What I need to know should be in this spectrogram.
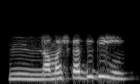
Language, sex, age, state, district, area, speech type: Bengali, female, 30-45, West Bengal, North 24 Parganas, rural, conversation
